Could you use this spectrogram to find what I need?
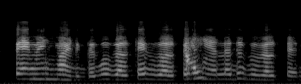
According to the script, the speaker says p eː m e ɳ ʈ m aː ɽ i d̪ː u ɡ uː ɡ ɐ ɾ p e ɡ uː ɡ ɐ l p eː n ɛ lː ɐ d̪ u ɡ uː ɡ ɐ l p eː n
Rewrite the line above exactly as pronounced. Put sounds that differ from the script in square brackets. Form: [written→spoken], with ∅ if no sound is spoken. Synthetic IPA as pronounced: p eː m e ɳ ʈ m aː ɽ i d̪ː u ɡ uː ɡ ɐ [ɾ→l] p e ɡ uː ɡ ɐ l p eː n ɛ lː ɐ d̪ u ɡ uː ɡ ɐ l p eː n

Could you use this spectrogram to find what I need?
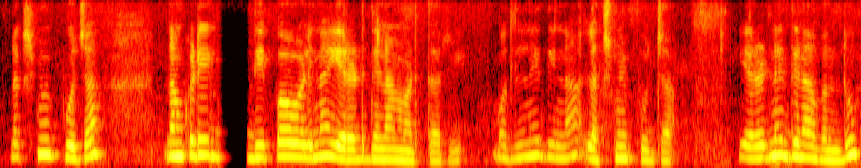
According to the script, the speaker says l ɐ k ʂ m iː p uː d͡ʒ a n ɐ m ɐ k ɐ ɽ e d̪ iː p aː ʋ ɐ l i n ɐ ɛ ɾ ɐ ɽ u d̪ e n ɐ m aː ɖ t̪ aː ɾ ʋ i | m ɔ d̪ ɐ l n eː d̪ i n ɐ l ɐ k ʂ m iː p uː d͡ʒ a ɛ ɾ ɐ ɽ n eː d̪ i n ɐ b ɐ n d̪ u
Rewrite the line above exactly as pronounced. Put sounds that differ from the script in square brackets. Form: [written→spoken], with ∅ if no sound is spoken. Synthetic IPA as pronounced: l ɐ k ʂ m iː p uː d͡ʒ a n ɐ m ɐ k ɐ ɽ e d̪ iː p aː ʋ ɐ [l→ɭ] i n ɐ ɛ ɾ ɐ ɽ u d̪ [e→i] n ɐ m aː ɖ t̪ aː ɾ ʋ i | m ɔ d̪ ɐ l n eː d̪ i n ɐ l ɐ k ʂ m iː p uː d͡ʒ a ɛ ɾ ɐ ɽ n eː d̪ i n ɐ b ɐ n d̪ u

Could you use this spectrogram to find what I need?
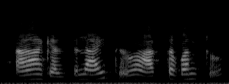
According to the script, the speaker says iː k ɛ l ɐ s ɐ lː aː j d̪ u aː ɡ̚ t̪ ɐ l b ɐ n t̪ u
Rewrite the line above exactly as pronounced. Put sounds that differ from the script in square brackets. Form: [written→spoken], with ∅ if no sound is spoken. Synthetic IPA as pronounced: [iː→aː] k ɛ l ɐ s ɐ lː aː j [d̪→t̪] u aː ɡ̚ t̪ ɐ [l→∅] b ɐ n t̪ u

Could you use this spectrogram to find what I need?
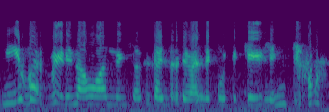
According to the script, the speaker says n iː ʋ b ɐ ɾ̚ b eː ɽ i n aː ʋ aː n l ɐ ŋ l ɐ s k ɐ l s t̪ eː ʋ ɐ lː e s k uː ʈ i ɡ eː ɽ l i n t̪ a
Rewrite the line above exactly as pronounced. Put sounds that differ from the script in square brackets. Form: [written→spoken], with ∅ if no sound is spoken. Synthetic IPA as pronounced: n iː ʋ b ɐ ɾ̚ b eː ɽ i n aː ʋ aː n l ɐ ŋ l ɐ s k ɐ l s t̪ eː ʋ ɐ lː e [s→∅] k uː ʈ i [ɡ→k] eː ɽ l i n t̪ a

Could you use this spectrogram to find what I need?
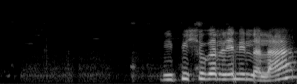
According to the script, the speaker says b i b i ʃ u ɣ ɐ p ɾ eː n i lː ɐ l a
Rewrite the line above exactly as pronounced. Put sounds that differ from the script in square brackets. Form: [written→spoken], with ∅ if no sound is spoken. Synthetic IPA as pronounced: b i [b→p] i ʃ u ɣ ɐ [p→∅] ɾ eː n i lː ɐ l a

